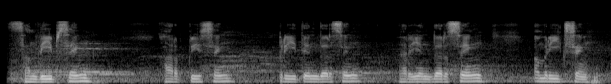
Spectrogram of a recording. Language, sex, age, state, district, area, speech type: Punjabi, male, 30-45, Punjab, Bathinda, rural, spontaneous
